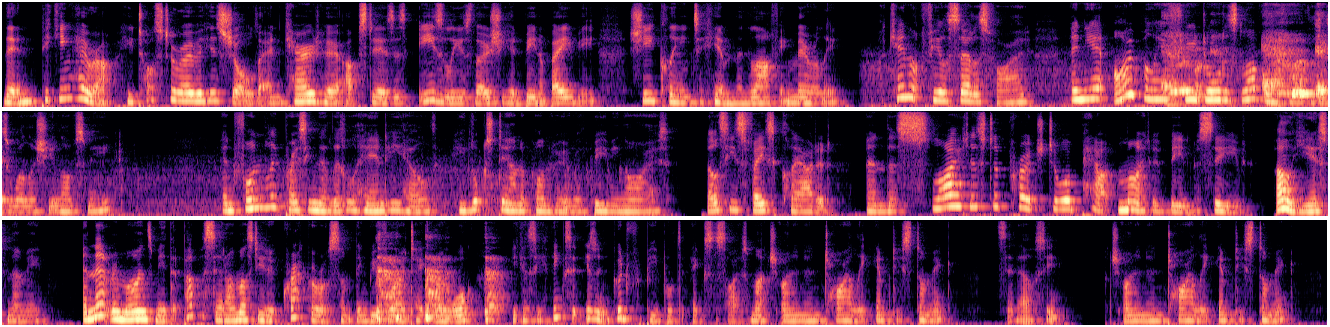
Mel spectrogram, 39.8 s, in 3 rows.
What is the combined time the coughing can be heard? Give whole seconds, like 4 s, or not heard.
3 s.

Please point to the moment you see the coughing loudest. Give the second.
13 s.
